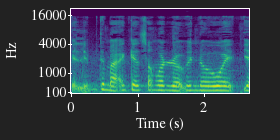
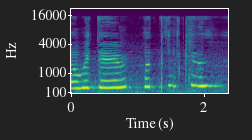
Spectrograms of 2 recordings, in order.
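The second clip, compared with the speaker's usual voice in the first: higher, louder, tearful pleading; tearful plea; 6 semitones higher, 4 dB louder than usual. Real, not acted. Daughter begging God to make father stop, tearful. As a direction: beg through tears. Pleading she doesn't want this.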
